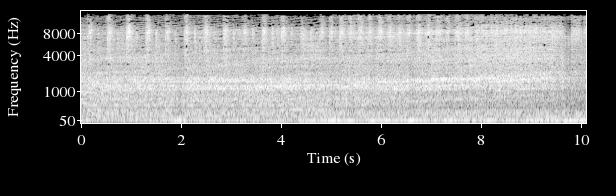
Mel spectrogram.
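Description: Rock music with electric guitar and a steady drum beat, played over a stadium's loudspeakers for the teams' walk-out.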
